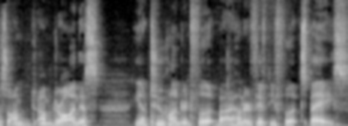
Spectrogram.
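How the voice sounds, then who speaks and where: In a normal speaking voice, a man talks at a moderate pace with fairly high pitch and fairly even intonation. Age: 50s. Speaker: illustrator. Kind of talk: casual chat.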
